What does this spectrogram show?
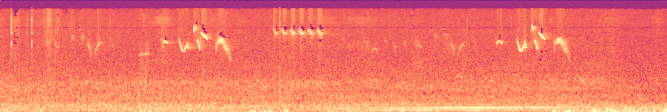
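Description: A songbird singing: two short phrases of quick, up-and-down whistled notes about five seconds apart, over a low outdoor rumble. A faint steady low hum comes in about halfway through.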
